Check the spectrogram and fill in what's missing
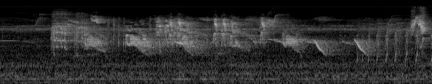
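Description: Streaked Flycatcher giving a fast, high run of harsh, squeaky notes, several of them sharply downslurred, packed closely together for about four seconds.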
